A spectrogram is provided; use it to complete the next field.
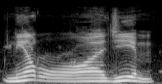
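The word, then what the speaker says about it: الرجيم: Bukan bismillahirrahmanirrahim ar-rahim, bukan begitu, tapi perhatikan, minasyaitonir rajim, nirrajim, nirrajim, bismillahirrahmanirrahim ya, bukan nirra, nirra bukan, tapi nirrahim.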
